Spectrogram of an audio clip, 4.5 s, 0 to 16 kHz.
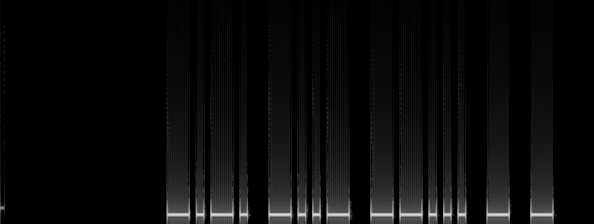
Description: Morse code, heard as a keyed tone, about 22 wpm, 700 Hz. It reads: CX7TT
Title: Call Signs Repeated 3x - 22wpm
